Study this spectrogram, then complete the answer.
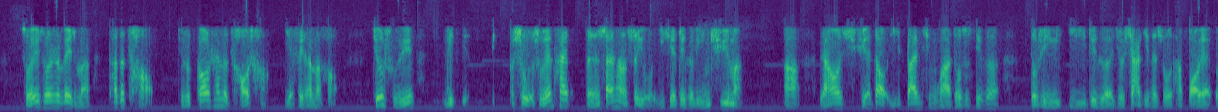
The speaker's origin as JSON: {"language": "Chinese", "region": "Shanxi", "country": "China", "said": "我是山西人"}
